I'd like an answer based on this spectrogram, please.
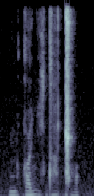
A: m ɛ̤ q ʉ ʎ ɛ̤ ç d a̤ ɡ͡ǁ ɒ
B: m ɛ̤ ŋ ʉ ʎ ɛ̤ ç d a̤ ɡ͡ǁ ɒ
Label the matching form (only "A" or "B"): A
